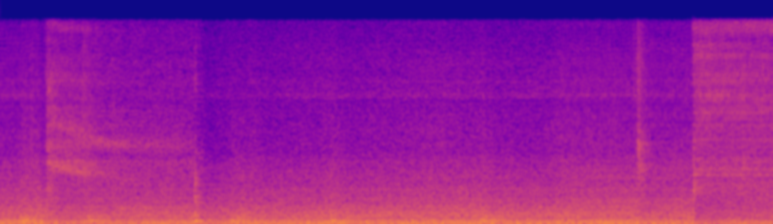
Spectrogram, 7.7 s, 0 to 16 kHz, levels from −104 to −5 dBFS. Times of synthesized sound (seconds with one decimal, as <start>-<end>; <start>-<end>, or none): 0.0-1.0; 5.6-7.7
